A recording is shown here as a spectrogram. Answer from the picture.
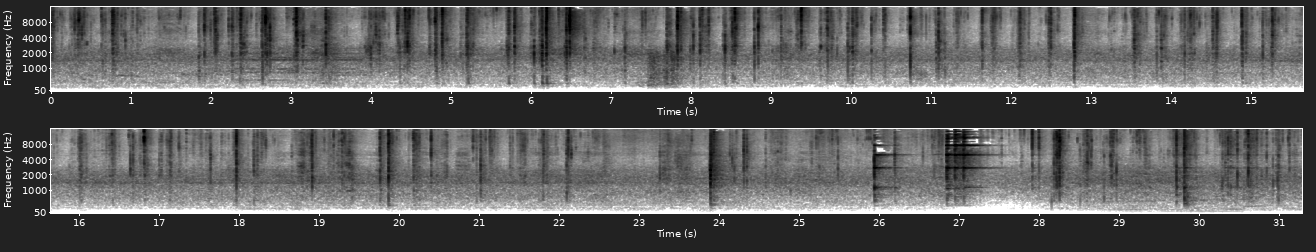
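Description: Metal spoon scraping and digging meat out of a cooked giant isopod's shell, giving many small clicks and scrapes. Near the end come a few ringing clinks of the spoon on a hard surface.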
